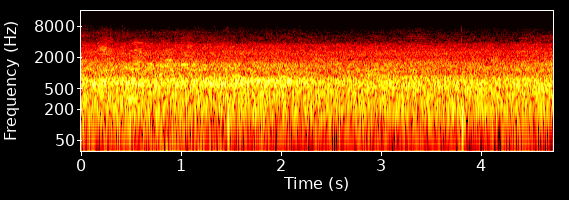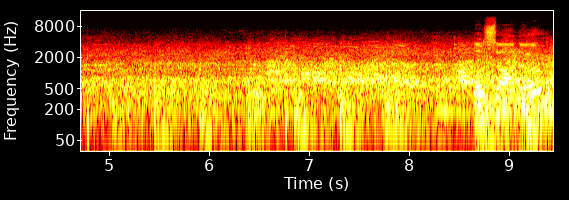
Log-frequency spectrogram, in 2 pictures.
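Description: A large stadium crowd roars steadily, swelling louder toward the end.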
